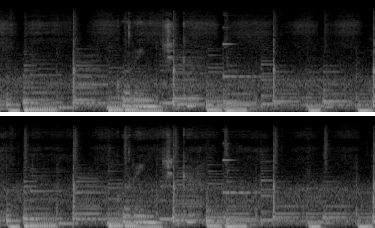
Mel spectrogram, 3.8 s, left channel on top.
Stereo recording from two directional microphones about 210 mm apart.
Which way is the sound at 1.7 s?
Centre (ahead or behind).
